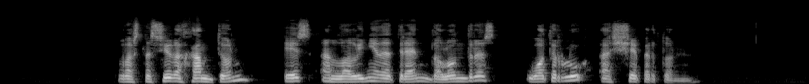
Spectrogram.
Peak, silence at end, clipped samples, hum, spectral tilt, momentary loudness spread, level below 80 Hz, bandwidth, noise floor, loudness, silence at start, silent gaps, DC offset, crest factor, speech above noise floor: 0 dBFS; 1.2 s; under 0.1%; none; -5 dB/octave; 10 LU; -68 dBFS; 8.8 kHz; -73 dBFS; -21 LUFS; 1.2 s; none; under 0.1%; 22 dB; 52 dB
